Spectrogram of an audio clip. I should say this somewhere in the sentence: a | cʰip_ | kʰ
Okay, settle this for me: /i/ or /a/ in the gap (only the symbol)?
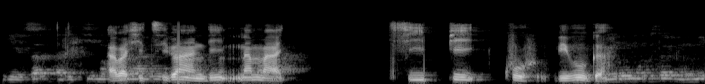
i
